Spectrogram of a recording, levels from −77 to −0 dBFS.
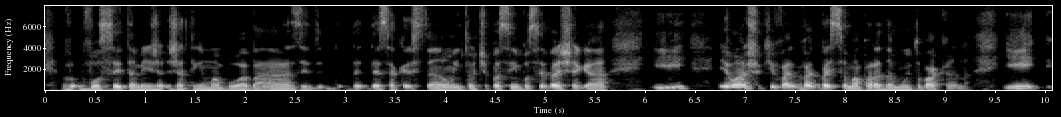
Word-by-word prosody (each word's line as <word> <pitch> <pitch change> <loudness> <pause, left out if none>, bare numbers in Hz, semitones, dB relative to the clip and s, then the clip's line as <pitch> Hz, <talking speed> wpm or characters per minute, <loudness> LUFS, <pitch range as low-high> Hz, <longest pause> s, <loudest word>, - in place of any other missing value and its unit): Vo - - -2 0.2
você, 115 +2 +5
também, 100 -5 0
j 100 - 0
já 100 -2 -2
tem 95 0 -5
uma 95 -1 -1
boa 95 +1 -1
base 90 0 -3
d 85 - -11
d 410 +1 -6
dessa 430 +2 +1
questão. 115 - -1
Então, 110 +2 -3
tipo, 115 - -3
assim, 115 -3 0
você 120 +2 -1
vai 115 - +6
chegar 100 -2 -1 0.4
e 155 +8 -3 0.3
eu 170 - +5
acho 175 +1 +2
que 355 - -1
va 450 +5 +2
va - - +4
vai 130 - +4
ser 130 - +3
uma 120 -1 +1
parada, 110 -3 +1
muito, 105 +1 -3
bacana. 115 - -2 0.3
E, 190 +1 0
110 Hz, 190 wpm, -23 LUFS, 95-130 Hz, 0.4 s, vai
